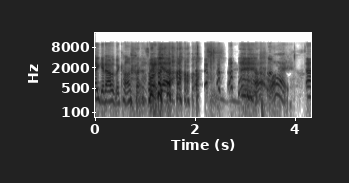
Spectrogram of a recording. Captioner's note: laughter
